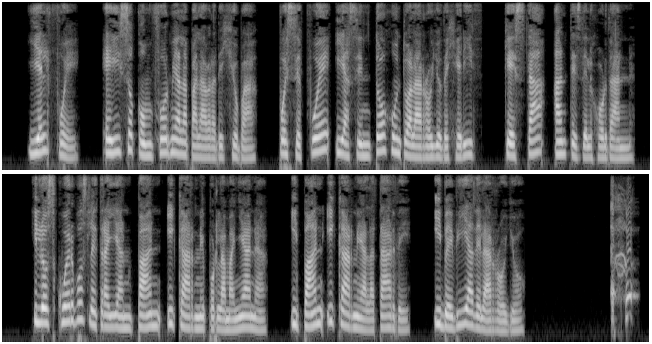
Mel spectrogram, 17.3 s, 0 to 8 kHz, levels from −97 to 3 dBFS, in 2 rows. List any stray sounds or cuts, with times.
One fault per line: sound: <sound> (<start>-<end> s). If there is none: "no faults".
sound: cough (16.7-17.1 s)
